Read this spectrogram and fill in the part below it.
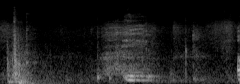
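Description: A man speaks tensely close by.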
